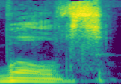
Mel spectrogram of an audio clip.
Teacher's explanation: Now, there's a definite L when I say the plural, like wolves.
